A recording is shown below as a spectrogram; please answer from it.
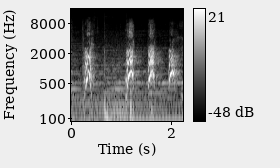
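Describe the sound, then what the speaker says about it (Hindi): Dogs give four loud, close barks spaced irregularly over a couple of seconds, with a low hum in the background and no talk over them. "क्या सारे कुत्ते लग गए?"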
